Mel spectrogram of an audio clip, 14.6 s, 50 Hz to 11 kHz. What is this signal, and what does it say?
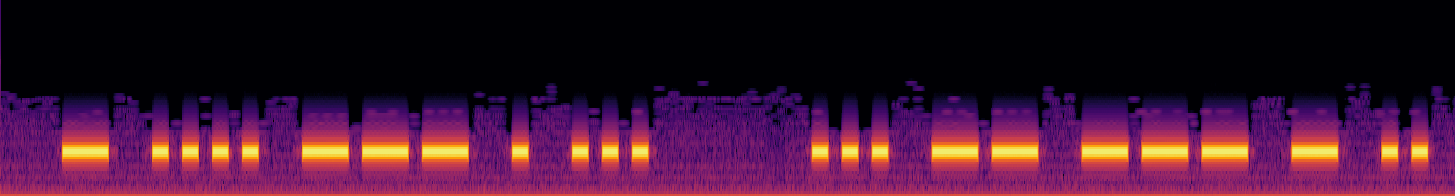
Morse code, heard as a keyed tone, about 8 wpm, 800 Hz. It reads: THOES SMOTI
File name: telegrafia / i2tfj / Lez1 35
